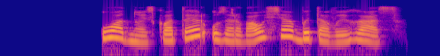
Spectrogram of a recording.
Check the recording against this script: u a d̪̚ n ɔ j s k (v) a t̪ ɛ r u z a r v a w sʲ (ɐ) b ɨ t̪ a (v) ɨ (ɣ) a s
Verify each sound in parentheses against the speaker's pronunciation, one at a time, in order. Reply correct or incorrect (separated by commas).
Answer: correct, correct, correct, correct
